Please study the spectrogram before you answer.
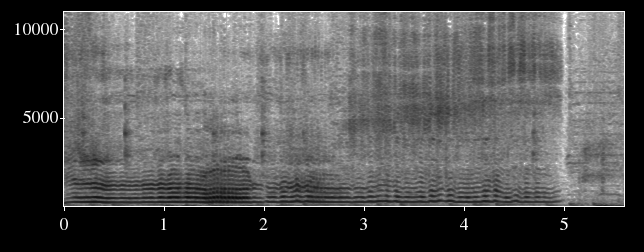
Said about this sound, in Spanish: enjambre de abejas confunde trasero de hombre con un panal. Ahí tenemos el ah. video.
